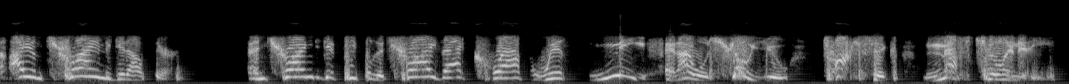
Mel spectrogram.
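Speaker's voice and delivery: slow, emphatic challenge that starts high; real angry challenge, drawn out for force; combative rant. Real, not acted. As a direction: dare them, hammering word by word. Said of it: "because I talk like this".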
